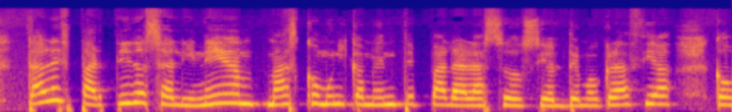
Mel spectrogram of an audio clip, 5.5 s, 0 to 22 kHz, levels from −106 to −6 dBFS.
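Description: No technical faults are audible anywhere in the speech.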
